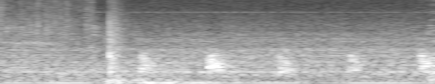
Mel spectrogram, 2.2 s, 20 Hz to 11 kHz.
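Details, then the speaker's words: Fetal heartbeat on ultrasound during a pregnancy scan: rapid, regular whooshing pulses at about 170 beats per minute. "ultrasound heart beats done this was exciting the baby's heartbeat 170 beats per minute"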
